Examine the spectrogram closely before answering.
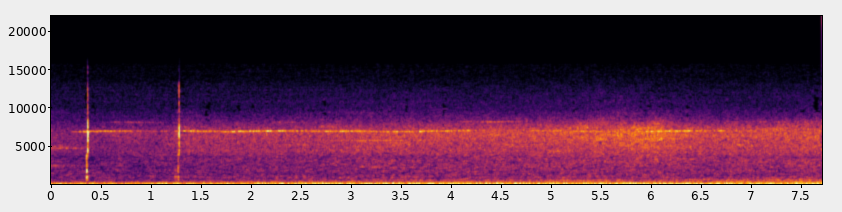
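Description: Steady low rumble of background noise, with two sharp clicks in the first second and a half and a faint high steady whine.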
